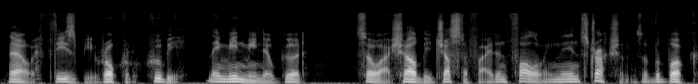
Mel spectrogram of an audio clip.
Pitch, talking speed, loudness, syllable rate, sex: 105 Hz, 190 wpm, -21 LUFS, 5.4 syllables/s, male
